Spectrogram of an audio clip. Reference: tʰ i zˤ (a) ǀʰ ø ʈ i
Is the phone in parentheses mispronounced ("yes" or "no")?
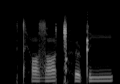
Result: no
